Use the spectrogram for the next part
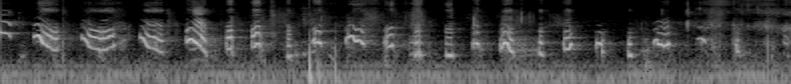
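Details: Thirteen-day-old Vizsla puppies give a rapid series of high, wavering whines and squeaks.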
